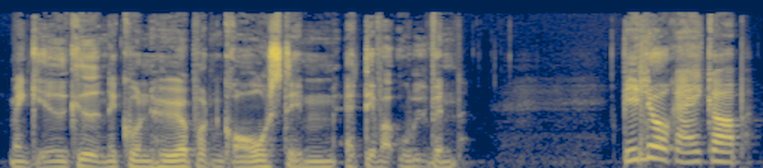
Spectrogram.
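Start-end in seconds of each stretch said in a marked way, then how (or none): 4.1-5.0 put-on high, loud goat-kid voices; little kids shouting. A narrator's reading. Kids shouting at the wolf through the door, high and loud. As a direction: squeak it out like small kids refusing. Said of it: "råbte de".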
